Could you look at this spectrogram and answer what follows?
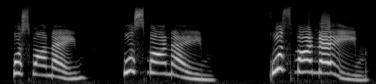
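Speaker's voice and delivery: put-on starling begging the baby to remember him; shrill anxious. A narrator's reading. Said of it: "in a shrill, anxious voice".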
